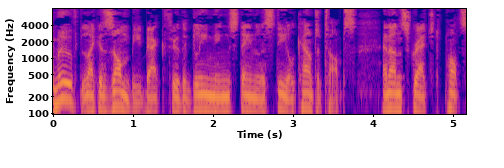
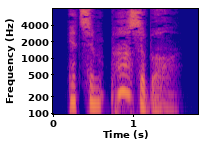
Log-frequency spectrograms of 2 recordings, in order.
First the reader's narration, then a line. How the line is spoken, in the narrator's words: she whispered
